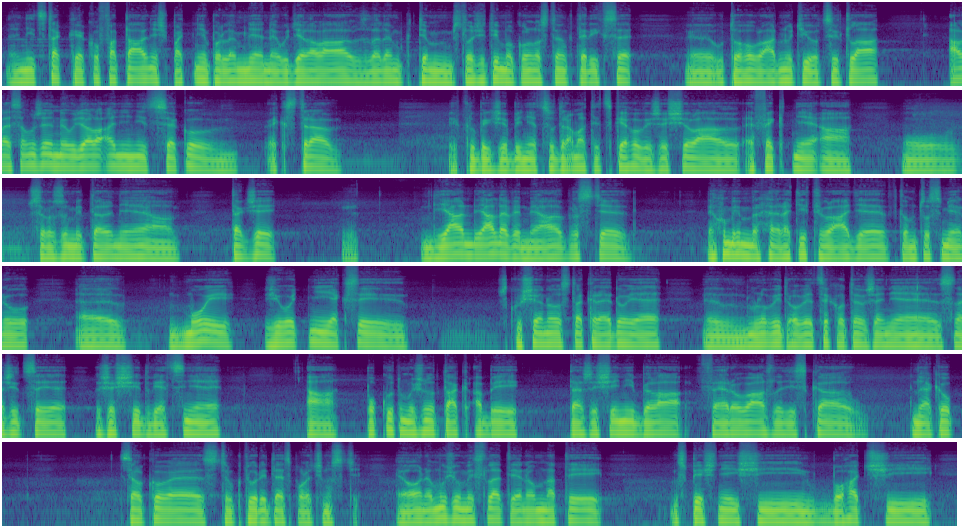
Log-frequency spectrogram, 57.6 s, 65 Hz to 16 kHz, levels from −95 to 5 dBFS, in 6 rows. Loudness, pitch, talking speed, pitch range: -20 LUFS, 95 Hz, 90 wpm, 90-100 Hz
